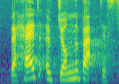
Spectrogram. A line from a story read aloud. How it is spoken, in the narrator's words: she answered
